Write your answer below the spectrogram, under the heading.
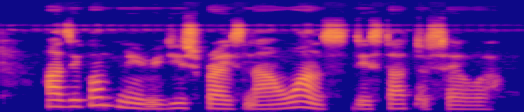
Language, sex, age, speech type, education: Nigerian Pidgin, female, 15-29, spontaneous, tertiary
